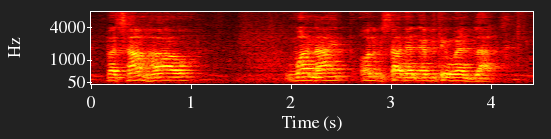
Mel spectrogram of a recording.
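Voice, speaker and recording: Through audible room echo and noticeable background noise comes a man with a fairly high pitch and fairly even intonation. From Philippines (Manila). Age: 70s. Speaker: war survivor. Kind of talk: oral history interview. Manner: halting, many fillers.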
